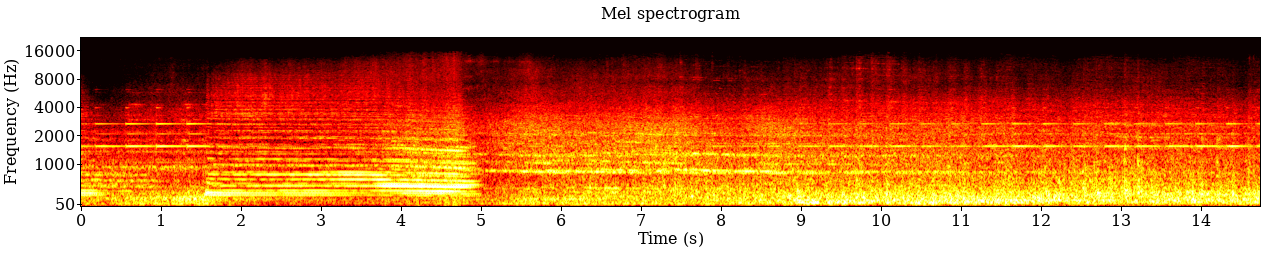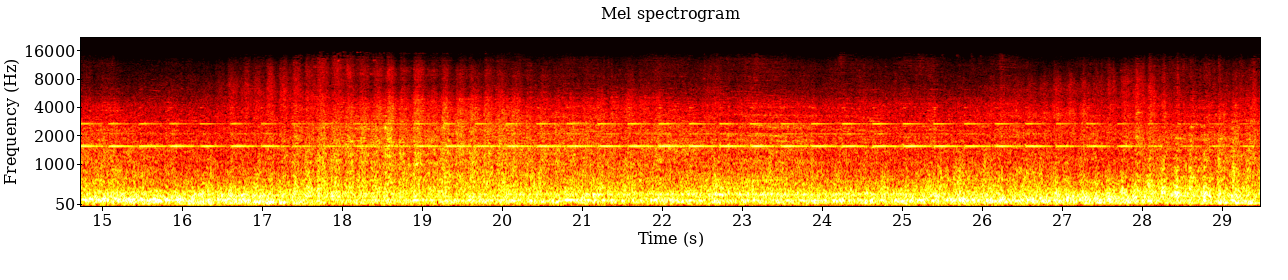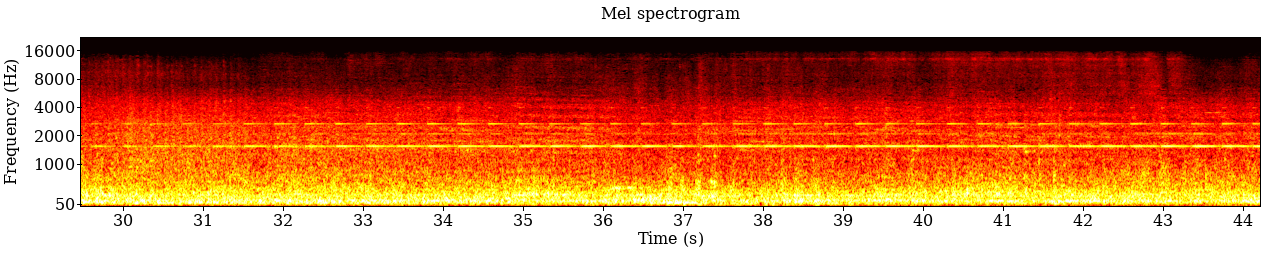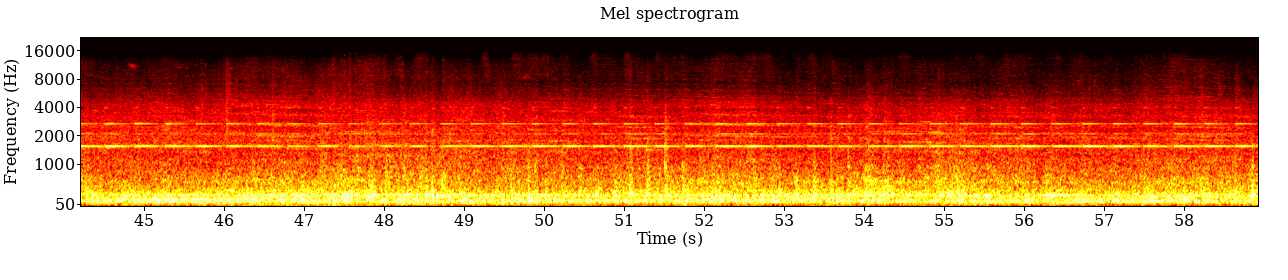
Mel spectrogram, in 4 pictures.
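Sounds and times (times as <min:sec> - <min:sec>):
train horn: 0:00.0 - 0:00.6, 0:01.6 - 0:11.3
train wheels rumbling and clacking: 0:05.2 - 0:58.9
high ringing tone: 0:31.6 - 0:47.4.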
